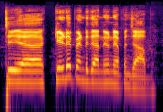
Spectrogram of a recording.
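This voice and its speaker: A woman's voice: lowish voice, animated, quick pace, a bit bright. Woman, reporter, handheld mic, coaxing friendly questions, temple procession. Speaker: reporter host. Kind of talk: street interview. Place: at a Sikh temple street procession.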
